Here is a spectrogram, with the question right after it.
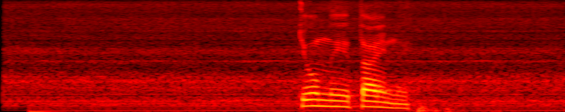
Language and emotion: Russian, neutral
